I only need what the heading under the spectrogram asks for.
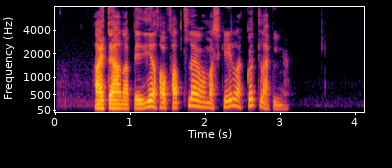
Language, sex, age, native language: Icelandic, male, 20-29, Icelandic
